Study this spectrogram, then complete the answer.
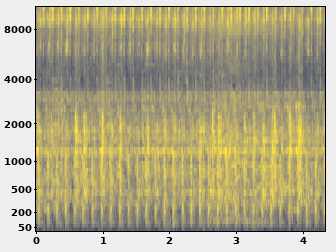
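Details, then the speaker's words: Keeway CR152 single-cylinder motorcycle after connecting rod/crankshaft and clutch housing rubber damper replacement: even putter at idle with soft regular exhaust pulses, no tapping knock; the earlier tak-tak-tak noise is gone, normal idle. "Yun, ang tunog ni Biyaya, ganyan na siya ngayon."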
